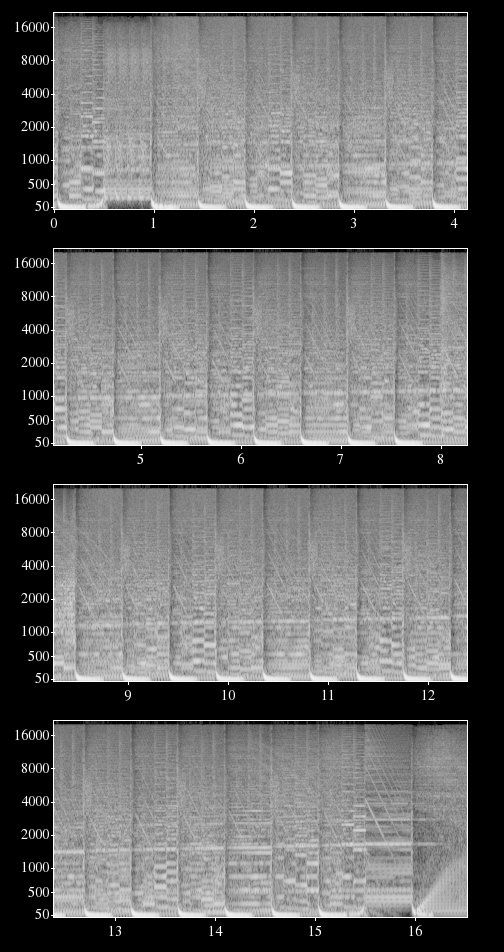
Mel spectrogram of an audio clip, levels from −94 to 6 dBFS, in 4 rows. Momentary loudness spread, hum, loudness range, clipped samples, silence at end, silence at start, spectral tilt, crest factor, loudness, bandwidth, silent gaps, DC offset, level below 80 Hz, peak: 1 LU; none; 0 LU; 0.4%; 0 s; 0 s; -3.5 dB/octave; 6 dB; -8 LUFS; over 20 kHz; none; under 0.1%; -10 dBFS; 0 dBFS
